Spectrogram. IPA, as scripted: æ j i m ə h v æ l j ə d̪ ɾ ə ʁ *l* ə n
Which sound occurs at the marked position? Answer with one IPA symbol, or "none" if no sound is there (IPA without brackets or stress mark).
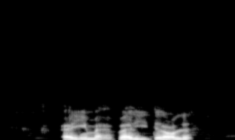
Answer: l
